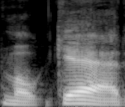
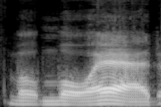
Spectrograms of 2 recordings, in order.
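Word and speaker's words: מועד: So it's not Yeah. pronounced Moged, it's Moad, or the place of the assembly, right?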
